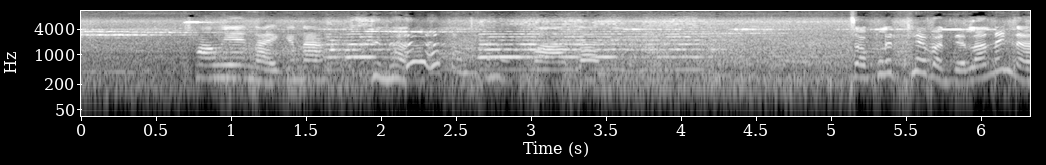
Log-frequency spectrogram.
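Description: Women's voices with chatter and exclamations, and a vehicle horn held steadily for about two seconds in the middle.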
